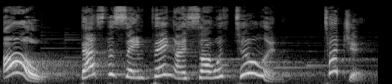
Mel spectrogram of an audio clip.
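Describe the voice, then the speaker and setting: A woman's voice: extremely high pitch, wildly swooping pitch, a little slow, a bit bright, in a large hall, faint music behind, full character voice. A woman voicing an eager, goofy young male hero in a fan radio play. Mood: reassuring.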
